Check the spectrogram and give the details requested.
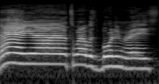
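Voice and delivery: put-on New Jersey accent. Character asked where he's from answers, in a New Jersey accent. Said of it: "That sounds like a New Jersey accent".

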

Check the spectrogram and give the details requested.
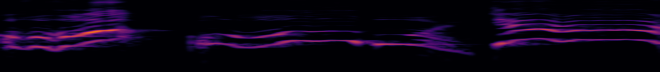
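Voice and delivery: squeaked out high and loud. Voicing the daughter Amanda while playing a game: Mickey Mouse voice. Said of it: "Amanda sounded like a Mickey Mouse".

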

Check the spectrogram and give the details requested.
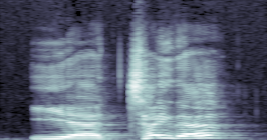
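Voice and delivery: very high, loud, put-on unsure tone. A climber impersonating climbers who pretend the rock is at fault: faking hesitant uncertainty. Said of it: "that's the sound of someone pretending like there's something a little bit wrong with the rock".

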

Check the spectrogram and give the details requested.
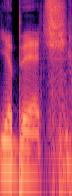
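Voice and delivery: mock mutter under breath. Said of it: "I said it kind of under my breath".

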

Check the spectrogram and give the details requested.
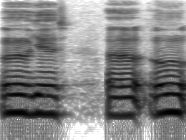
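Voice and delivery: very slow put-on voice dragging every word out. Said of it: "I'm doing a Beatles impression".

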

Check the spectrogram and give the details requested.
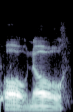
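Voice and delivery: sarcastic, mock-sympathetic tone. Reacting to a joke from another speaker: sarcastic. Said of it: "like you felt so bad, like, sarcastic".

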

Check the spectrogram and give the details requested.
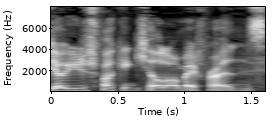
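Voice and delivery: plain

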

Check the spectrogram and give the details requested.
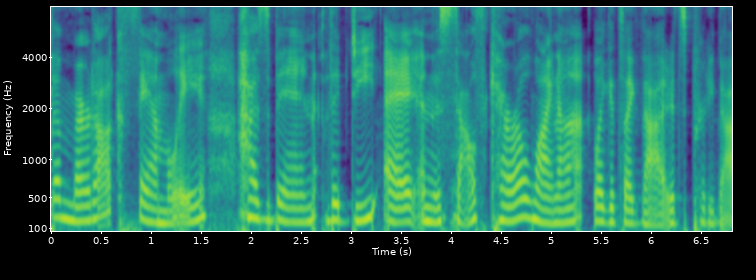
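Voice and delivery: put-on valley girl voice with vocal fry. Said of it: "Let's hear what her voice sounds like".

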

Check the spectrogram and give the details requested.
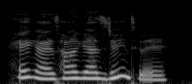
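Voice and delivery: friendly put-on American accent. Doing an accent on request, greeting the guys, in an american accent. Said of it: "can you do an American accent?".

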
